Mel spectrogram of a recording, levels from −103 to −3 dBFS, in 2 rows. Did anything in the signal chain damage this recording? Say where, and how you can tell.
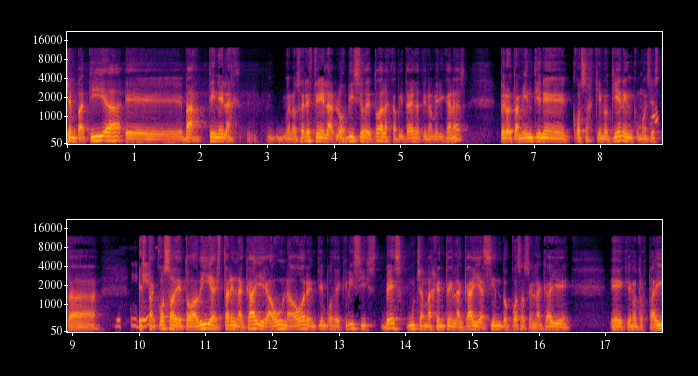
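Yes. The damage is in call processing. Between 2.01 and 2.11 s, and again from 2.54 to 3.01 s, there is an echo leak. A faint delayed copy of the voice trails the original by about 197 ms. It sits very low, roughly 40 dB under the speech. That fixed delay points to a loudspeaker path at the far end. Its echo canceller likely left part of the microphone pickup in place and sent it back.

The second fault is speech suppressed in double talk. From 8.68 to 9.98 s and from 10.65 to 11.49 s, the talker's level collapses in pieces. The drops go deep, around 35 dB in the first stretch and around 40 dB in the second. About a second is hit in the first span and under a second in the second. The echo canceller likely could not separate its own talker from loudspeaker echo, so it turned both down.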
